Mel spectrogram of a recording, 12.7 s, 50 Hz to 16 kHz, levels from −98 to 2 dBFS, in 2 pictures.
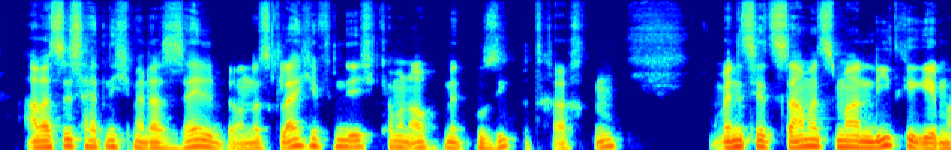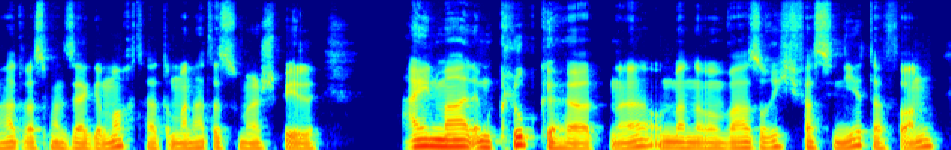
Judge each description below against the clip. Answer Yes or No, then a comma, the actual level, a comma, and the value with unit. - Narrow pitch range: No, average, 4.1 semitones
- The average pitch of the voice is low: Yes, low, 100 Hz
